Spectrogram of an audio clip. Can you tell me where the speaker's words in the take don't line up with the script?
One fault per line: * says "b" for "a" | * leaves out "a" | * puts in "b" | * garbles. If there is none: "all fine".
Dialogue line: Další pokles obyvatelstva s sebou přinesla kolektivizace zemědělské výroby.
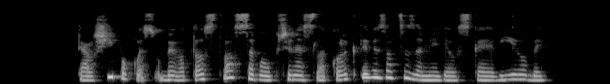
all fine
